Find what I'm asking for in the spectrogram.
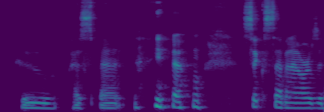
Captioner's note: chuckles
